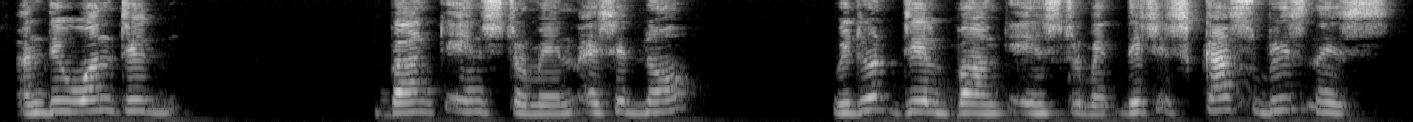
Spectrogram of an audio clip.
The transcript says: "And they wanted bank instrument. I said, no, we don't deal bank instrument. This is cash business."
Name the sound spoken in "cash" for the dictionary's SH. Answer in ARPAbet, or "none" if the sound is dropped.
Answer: S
